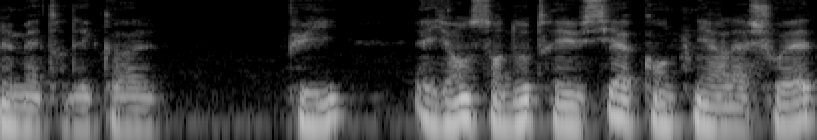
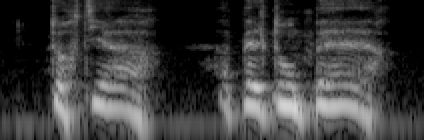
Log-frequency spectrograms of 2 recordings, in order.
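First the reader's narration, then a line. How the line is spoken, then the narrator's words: Panting, exhausted shout. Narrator (French): cria la Chouette, d'une voix haletante, épuisée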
